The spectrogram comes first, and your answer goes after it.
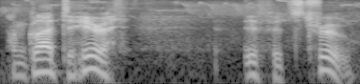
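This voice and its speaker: Wary medieval woodsman, lively intonation. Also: mid-range voice, unhurried, a little hiss or hum. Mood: guarded. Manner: wary, hedging. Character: guarded, evasive medieval charcoal burner, bargaining man. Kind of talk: video game cutscene dialogue.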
